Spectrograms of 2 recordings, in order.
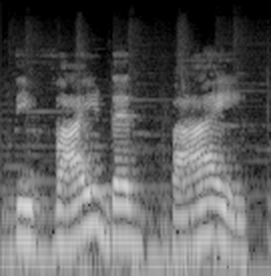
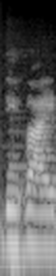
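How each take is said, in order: First: Every syllable of the phrase is said fully. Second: The ending of the phrase is left off. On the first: The speaker calls it right. "ang tamang pagbigkas ay divided by" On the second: The speaker calls it wrong. "Nawala naman yung dulo"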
